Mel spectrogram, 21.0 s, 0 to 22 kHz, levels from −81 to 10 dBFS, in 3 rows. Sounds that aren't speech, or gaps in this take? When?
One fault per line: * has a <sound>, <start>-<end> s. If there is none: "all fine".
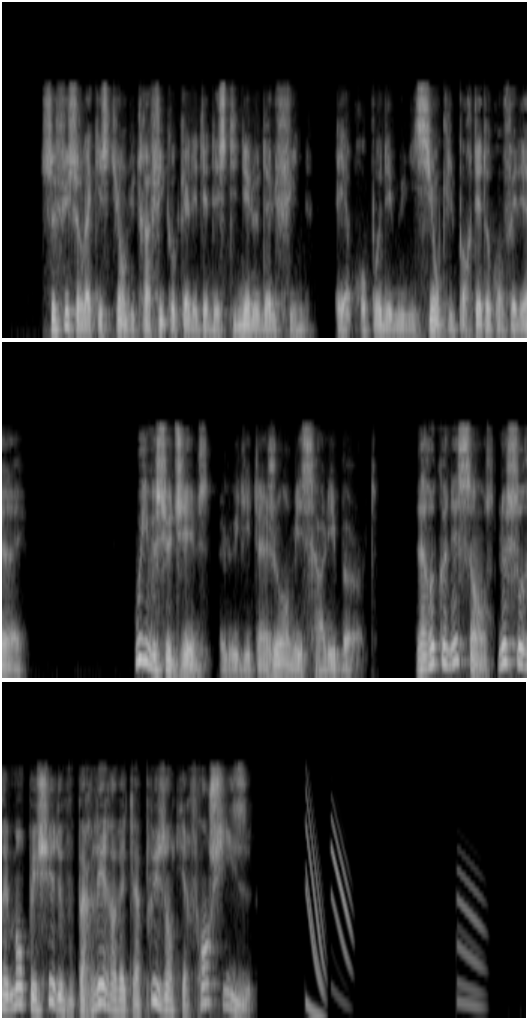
* has a chirp, 18.0-18.7 s
* has a chirp, 20.1-20.5 s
